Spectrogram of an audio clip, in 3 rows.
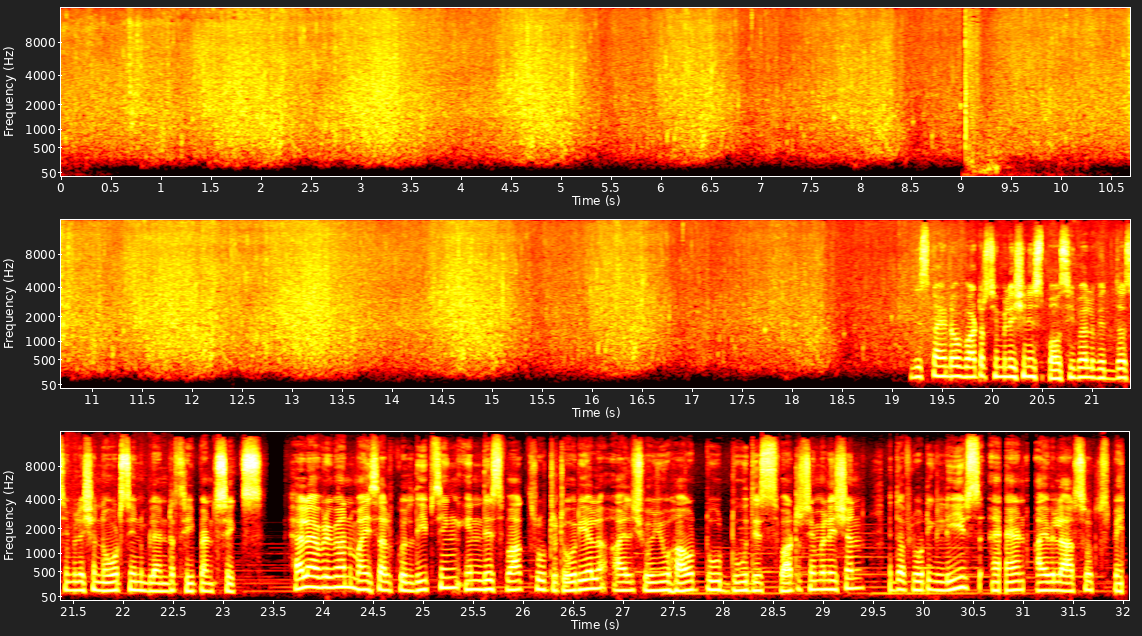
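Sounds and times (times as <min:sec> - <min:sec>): waves washing: 0:00.0 - 0:21.6
low thump: 0:09.0 - 0:09.9.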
